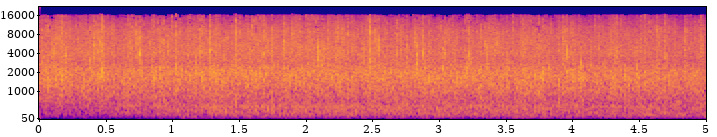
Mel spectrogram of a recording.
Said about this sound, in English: And first of all, our umpire is duly rewarded and applauded. Ludovic Mola for his performance. He was sharp today.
